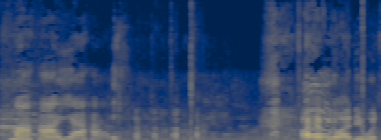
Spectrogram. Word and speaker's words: Mahayahay: Yeah, it's hard to pronounce. It's like Hayahay, short for Hayahay, so Mahayahay.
